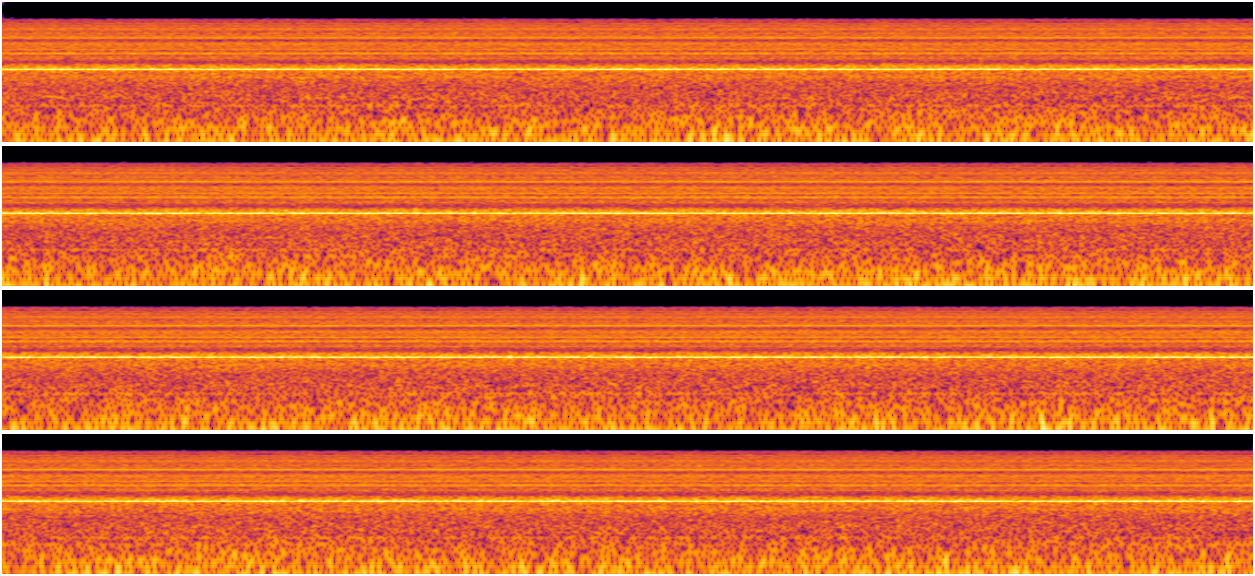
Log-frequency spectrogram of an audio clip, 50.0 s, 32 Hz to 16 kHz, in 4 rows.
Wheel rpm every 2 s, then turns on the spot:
0, 0, 0, 0, 0, 0, 0, 0, 0, 0, 0, 0, 0, 0, 0, 0, 0, 0, 0, 0, 0, 0, 0, 0, 0.
none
